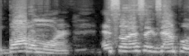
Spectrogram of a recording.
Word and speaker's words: Baltimore: bought with a t bought some more no one from baltimore pronounces it as box some more they pronounce it with a d baltimore and so that's an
